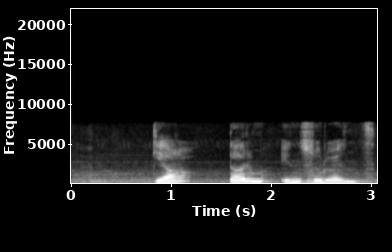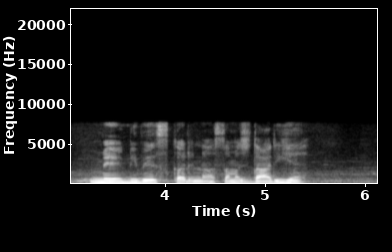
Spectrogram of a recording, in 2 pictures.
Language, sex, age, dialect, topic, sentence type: Hindi, female, 18-24, Marwari Dhudhari, banking, question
